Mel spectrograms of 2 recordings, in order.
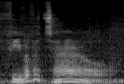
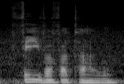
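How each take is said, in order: First: The first vowel of the name sounds like 'ee'. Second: The first vowel of the name sounds like 'ah'. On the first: The speaker calls it right. "pinaka-favorite kong pronunciation kay Manila" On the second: The speaker calls it wrong. "ang basa ko talaga dati"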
